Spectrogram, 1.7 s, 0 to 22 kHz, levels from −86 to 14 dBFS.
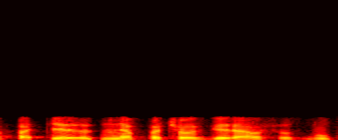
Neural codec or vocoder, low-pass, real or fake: vocoder, 44.1 kHz, 128 mel bands, Pupu-Vocoder; 3.6 kHz; fake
